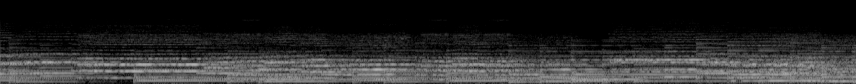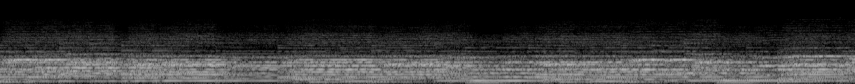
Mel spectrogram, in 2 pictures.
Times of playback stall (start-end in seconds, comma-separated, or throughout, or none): none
